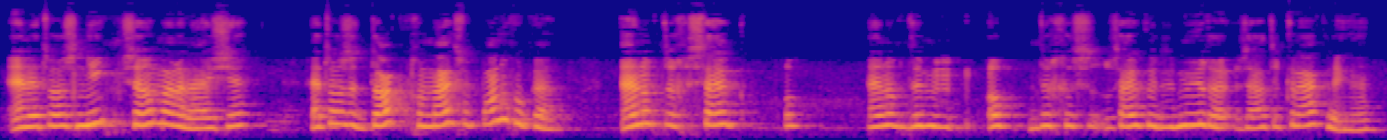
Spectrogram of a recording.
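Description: A woman's voice: high-pitched, normal speed. A woman reading a fairy tale aloud, often stumbling and restarting. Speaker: storyteller.

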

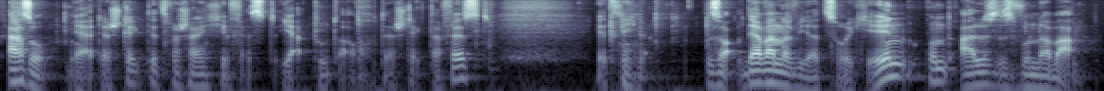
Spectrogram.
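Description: A man's voice: low voice, expressive, fast talker, slight background noise. A man casually commenting on his Minecraft build and explaining it to his viewers. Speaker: YouTuber demonstrating a Minecraft build.

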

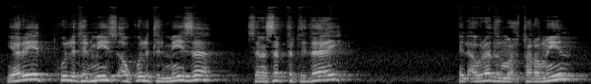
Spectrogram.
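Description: A man with an Egyptian Arabic accent teaching an English lesson to children. He repeats phrases slowly, word by word, and often calls out to his pupils. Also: a little high, fairly bright tone.

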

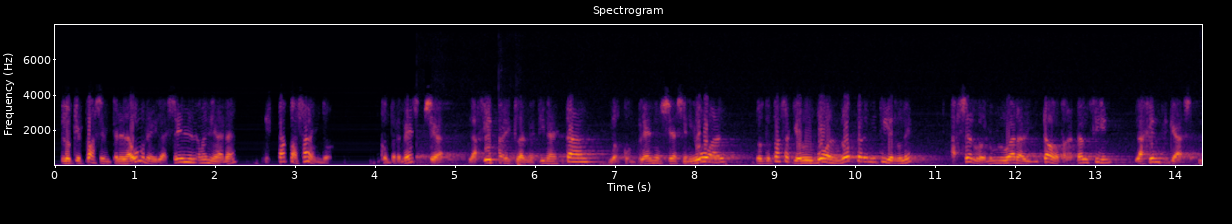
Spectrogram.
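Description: His voice is medium-pitched and slightly rough on a dry, tinny phone recording: a man in his thirties with an Argentine Spanish accent, speaking for a nightlife business. He earnestly explains a policy during a phone interview and asks listeners to agree.

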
